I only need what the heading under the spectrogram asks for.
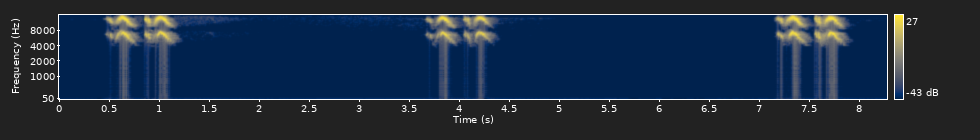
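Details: Western yellow wagtail gives paired, sharply downslurred high notes, each pair repeated about every three seconds, with silence between phrases.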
